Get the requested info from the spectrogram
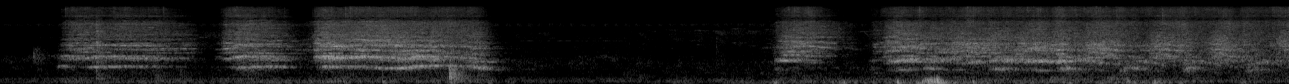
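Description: Streams of milk squirting by hand from a water buffalo's teats into a metal bucket, a ringing hiss in runs. It stops for a few seconds in the middle and starts again about eight seconds in, with a low thump shortly after.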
